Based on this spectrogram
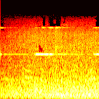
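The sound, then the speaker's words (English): Large tour buses rumble and move around among visitors in the city of Dresden, a steady engine drone filling the background while a high, thin beeping tone sounds intermittently over it. No one speaks. “Yeah, I mean, you can probably see all the visitors and tour buses moving around behind me here.”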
